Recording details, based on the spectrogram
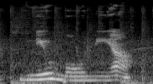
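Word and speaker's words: pneumonia: निमोनिया में P silent है. न्यूमोनिया मतलब फेफड़ों की सूजन.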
